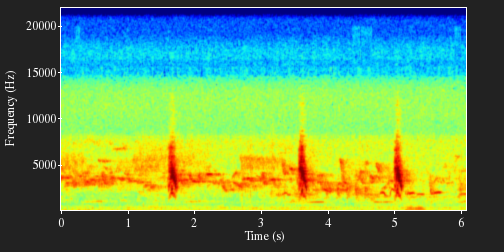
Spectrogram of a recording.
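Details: House sparrow (Passer domesticus) call note: three short, sharp chirps about two seconds apart over a steady low hum, with a brief human voice near the end.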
